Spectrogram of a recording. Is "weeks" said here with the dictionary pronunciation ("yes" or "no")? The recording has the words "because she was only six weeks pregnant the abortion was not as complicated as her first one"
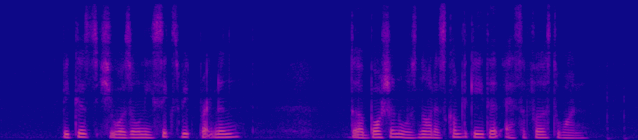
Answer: no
